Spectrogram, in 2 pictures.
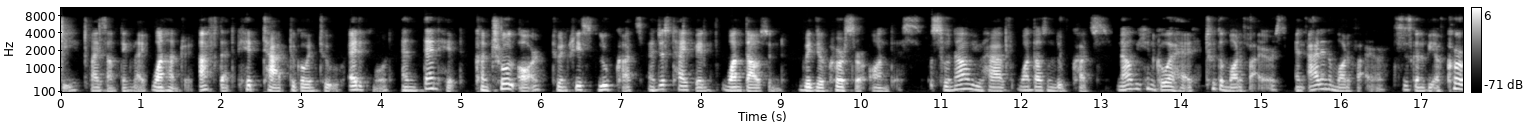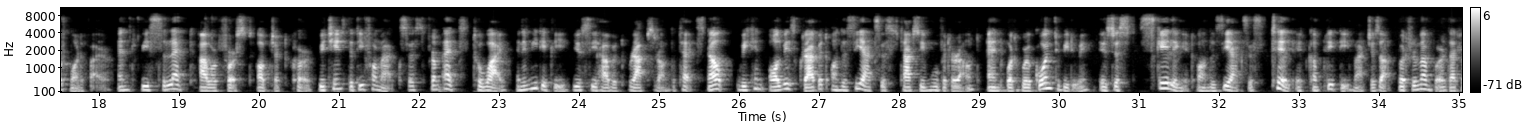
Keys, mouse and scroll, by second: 0.0-0.5 typing, 1.2 Return, 1.6 ctrl+middle click, 2.2 Tab, 5.0 right click, 5.0 r, 5.6 ctrl+r, 10.7 click, 11.9 middle click, 12.6 Tab, 14.8 click, 15.6-17.5 drag, 18.4 click, 21.3-22.2 drag, 25.6 g, 26.4 z, 29.8-31.2 right drag, 31.2 s, 31.4 z.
